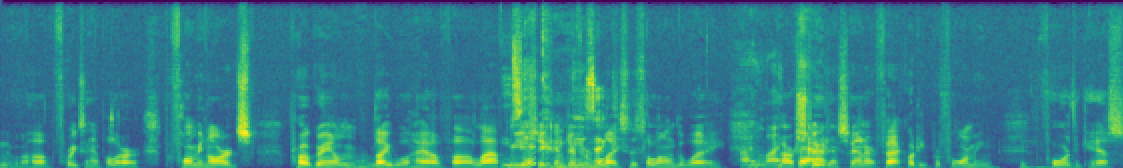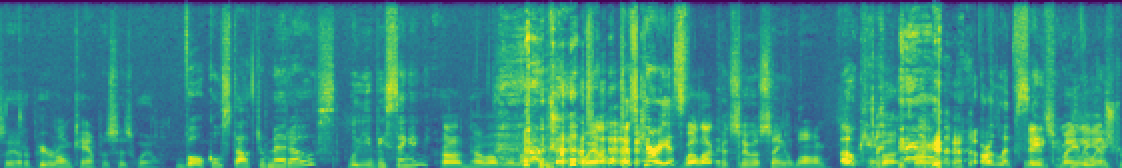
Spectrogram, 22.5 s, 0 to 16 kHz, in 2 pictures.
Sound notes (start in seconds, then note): 16.2 women laugh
